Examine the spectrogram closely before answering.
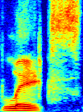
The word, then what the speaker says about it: Laex: So I looked it up when I was making my name, and the AE is supposed to be pronounced like A, like lakes, like a body of water. So I tell everybody lakes like the body of water because that's what it looked like.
